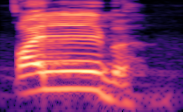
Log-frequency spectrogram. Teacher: this qaf is pronounced from your throat and this qaf have a thick sound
